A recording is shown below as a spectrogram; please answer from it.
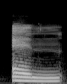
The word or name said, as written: en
